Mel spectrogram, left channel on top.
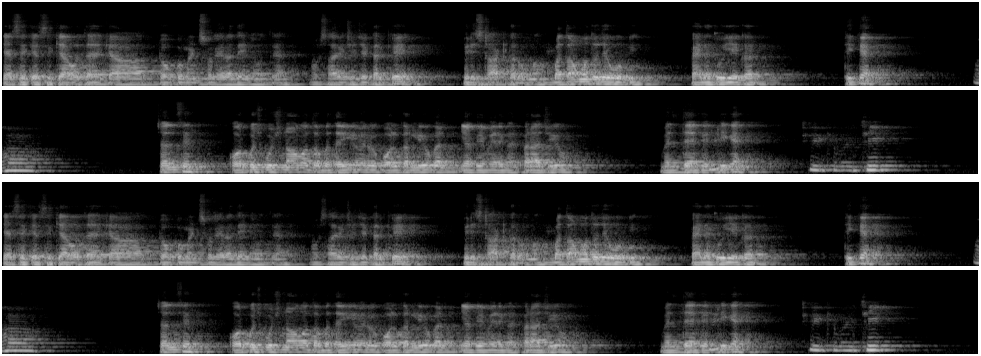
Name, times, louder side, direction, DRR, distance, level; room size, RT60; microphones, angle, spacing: voice 1, 0.0-4.1 4.6-6.4 6.9-7.6 8.4-8.7 11.3-11.7 12.0-15.4 16.4-17.2, equal, 10° left, 1 dB, 1.6 m, -22 dB
voice 2, 9.7-10.1 16.8-17.0 17.8-18.6, right 1 dB, 25° right, -1 dB, 1.5 m, -26 dB
20.5 x 12.0 x 4.7 m, 1.1 s
head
